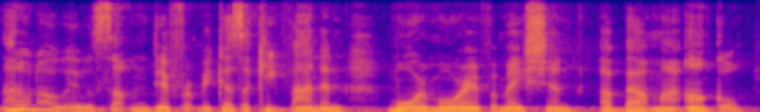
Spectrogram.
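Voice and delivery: normal talking voice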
